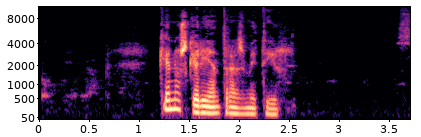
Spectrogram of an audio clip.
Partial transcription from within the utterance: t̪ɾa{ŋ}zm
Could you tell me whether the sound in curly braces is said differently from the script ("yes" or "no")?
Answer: yes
